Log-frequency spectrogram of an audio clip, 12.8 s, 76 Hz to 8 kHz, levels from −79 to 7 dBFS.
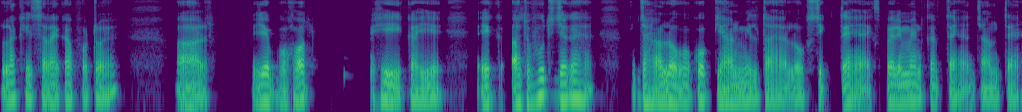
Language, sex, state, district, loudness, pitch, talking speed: Hindi, male, Bihar, Lakhisarai, -22 LUFS, 125 Hz, 125 wpm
